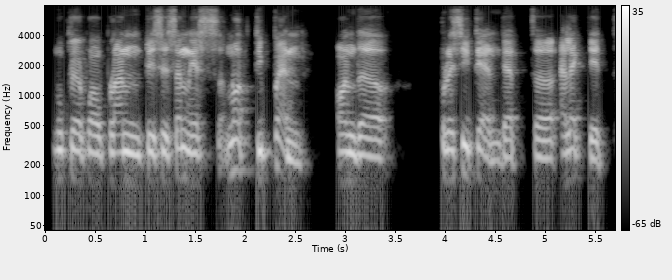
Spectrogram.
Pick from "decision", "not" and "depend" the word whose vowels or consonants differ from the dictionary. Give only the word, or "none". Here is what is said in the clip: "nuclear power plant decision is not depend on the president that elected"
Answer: decision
